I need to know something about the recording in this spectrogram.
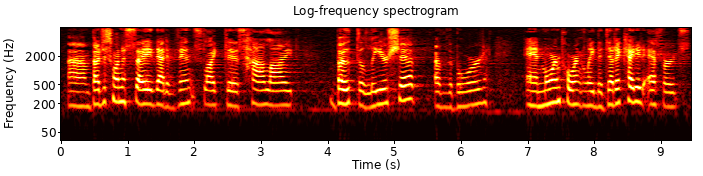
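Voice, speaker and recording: A woman speaks to a gathering as a board representative, delivering formal thanks and welcomes. Her voice carries long reverb, like amplified speech in a large hall. The pitch sits in an ordinary middle range for a woman. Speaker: airport authority board representative.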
